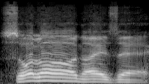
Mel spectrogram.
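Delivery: loud, projected phantom voice with one word drawn out long. Casting an illusion that calls out to Isaac in Strahd's voice. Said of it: "I'm gonna use Strahd's voice coming out of this phantasm".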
